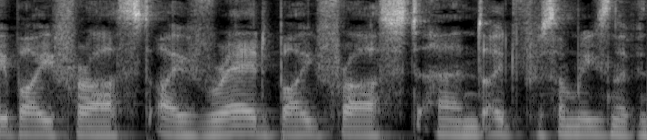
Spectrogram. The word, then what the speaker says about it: Bifrost: Well, my discovery is a very simple one, really, but I discovered that the Bifrost is actually pronounced and spelled Bifrost, not Bitfrost.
